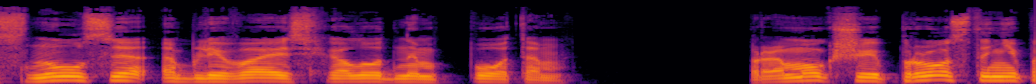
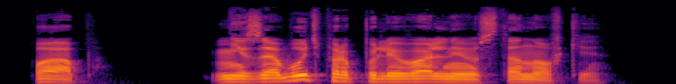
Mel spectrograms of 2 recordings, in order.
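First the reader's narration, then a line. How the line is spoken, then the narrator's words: Said calmly. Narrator (Russian): Николь спокойно сказала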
